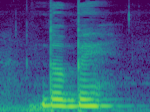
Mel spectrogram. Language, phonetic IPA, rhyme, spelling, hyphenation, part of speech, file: Czech, [ˈdobɪ], -obɪ, doby, do‧by, noun, Cs-doby.ogg
- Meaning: inflection of doba: 1. genitive singular 2. nominative/accusative/vocative plural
